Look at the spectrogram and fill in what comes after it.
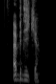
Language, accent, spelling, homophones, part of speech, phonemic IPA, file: French, France, abdique, abdiquent / abdiques, verb, /ab.dik/, LL-Q150 (fra)-abdique.wav
- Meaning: inflection of abdiquer: 1. first/third-person singular present indicative/subjunctive 2. second-person singular imperative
